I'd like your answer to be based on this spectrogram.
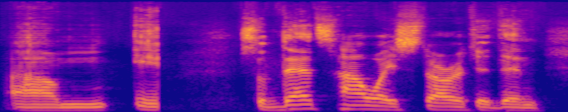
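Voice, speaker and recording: A man's voice: fairly low pitch, takes it slowly. A middle-aged man from Israel, raised in Africa, talking about his career as a guest in an interview, reflective and rambling, with frequent restarts. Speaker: guest, sales expert. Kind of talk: storytelling interview answers.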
